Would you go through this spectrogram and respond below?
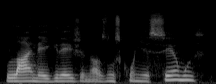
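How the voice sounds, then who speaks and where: Gravelly pastor, warm tone. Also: male voice, on the high side, normal speed. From Canada. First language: English. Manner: peppers Portuguese with English fillers. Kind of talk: interview storytelling.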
